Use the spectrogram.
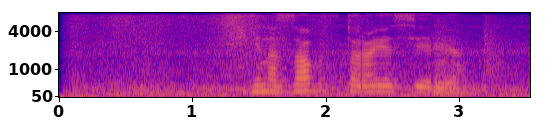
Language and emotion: Russian, neutral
